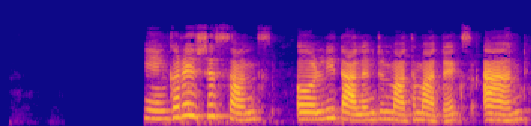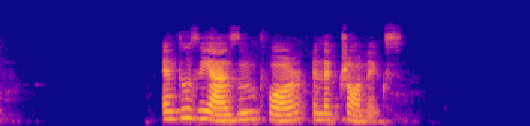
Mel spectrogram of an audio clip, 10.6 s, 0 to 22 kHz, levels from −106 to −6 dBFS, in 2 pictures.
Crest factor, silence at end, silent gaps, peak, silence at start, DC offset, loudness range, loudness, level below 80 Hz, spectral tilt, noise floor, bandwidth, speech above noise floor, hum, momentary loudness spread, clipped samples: 22 dB; 1.4 s; 5.77-6.75 s; -2 dBFS; 1.45 s; under 0.1%; 3 LU; -23 LUFS; -80 dBFS; -4.5 dB/octave; -85 dBFS; 9.2 kHz; 62 dB; none; 11 LU; under 0.1%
